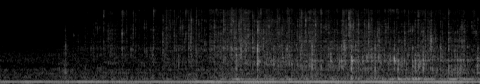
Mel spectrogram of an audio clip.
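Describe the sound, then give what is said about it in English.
Water poured into a bottle makes a steady rushing trickle over a constant low electrical hum, starting just after a short quieter opening and continuing evenly to the end. “Now, if I have, no, this bottle actually has water in it. No, let me see. Now, when the bottle is filled,”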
